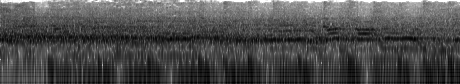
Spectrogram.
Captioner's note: audience cheering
